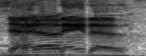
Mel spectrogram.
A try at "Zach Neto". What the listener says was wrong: Neto? You're saying NATO. It's Neto. It's either Neto or Neto. I think it's Neto.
